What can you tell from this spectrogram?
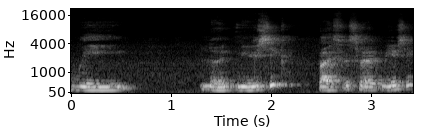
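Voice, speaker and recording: A woman with an Australian accent and ordinary pitch variation, amid audible room echo and noticeable background noise. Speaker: retired nurse. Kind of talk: life story interview.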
